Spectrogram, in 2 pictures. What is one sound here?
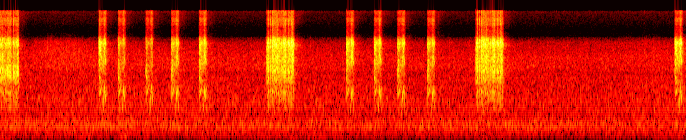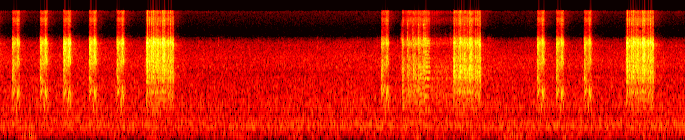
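Short quick clicks tick as game pieces hop across the board.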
